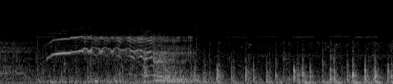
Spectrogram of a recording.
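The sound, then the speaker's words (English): A horse whinnies loudly with a long, wavering neigh, then hooves clop in a quick, uneven rhythm as the animal moves off. “That other horse is making too much noise.”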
